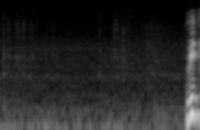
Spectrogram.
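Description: Faint scratching and light tapping of a stylus writing on a tablet screen, over a weak low hum. A man's voice cuts in near the end.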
